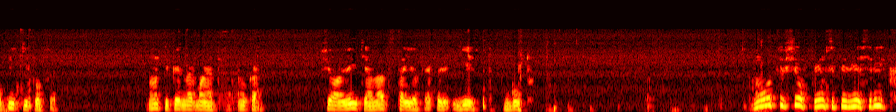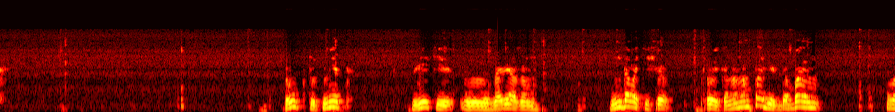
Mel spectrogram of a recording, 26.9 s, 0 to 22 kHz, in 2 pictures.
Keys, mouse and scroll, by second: 2.7 click, 3.9-6.9 drag, 8.1 ctrl+z, 10.7 shift+middle click, 12.5-14.3 shift+middle drag, 16.2 middle click, 17.5 shift+middle click, 20.1 middle click, 20.9 shift+middle click, 22.2 middle click, 22.9 shift+middle click, 23.7 KP_3, 24.8 shift+middle click, 26.2 click.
